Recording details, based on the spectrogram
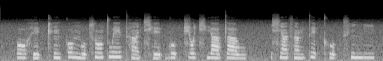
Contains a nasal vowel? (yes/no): yes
